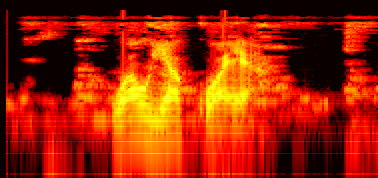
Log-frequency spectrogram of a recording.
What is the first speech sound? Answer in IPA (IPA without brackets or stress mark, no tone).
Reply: w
